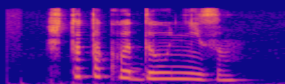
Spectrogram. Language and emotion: Russian, neutral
